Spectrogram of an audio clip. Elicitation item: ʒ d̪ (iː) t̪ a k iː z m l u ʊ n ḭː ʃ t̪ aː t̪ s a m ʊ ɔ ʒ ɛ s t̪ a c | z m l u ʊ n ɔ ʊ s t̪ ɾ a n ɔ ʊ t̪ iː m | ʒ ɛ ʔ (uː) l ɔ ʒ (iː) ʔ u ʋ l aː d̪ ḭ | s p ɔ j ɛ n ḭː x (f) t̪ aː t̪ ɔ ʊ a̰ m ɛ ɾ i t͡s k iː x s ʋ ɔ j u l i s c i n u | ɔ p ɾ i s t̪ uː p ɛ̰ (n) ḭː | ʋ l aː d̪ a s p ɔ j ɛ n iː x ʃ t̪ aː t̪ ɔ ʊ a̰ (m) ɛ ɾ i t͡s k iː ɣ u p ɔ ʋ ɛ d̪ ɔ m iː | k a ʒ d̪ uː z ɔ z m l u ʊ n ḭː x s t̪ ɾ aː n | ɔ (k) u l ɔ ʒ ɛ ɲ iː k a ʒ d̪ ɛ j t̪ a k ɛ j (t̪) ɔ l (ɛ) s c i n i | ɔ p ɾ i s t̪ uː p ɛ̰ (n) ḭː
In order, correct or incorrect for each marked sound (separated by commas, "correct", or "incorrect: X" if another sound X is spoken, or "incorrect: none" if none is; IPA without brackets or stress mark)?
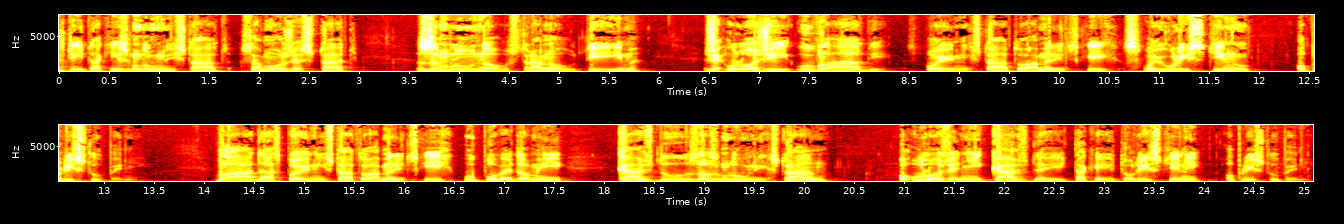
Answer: correct, incorrect: u, correct, incorrect: ʃ, incorrect: ɲ, correct, incorrect: ʔ, correct, incorrect: i, incorrect: ɲ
